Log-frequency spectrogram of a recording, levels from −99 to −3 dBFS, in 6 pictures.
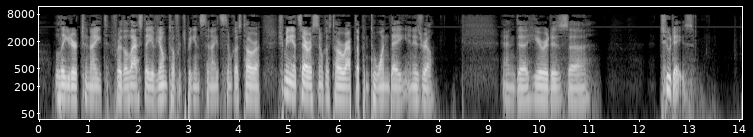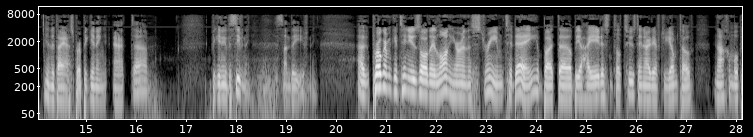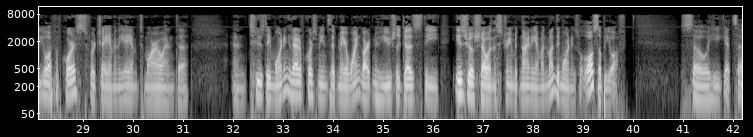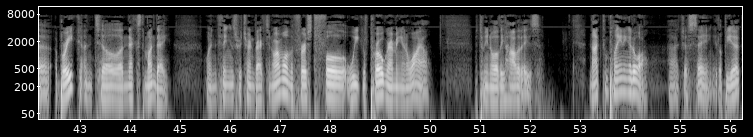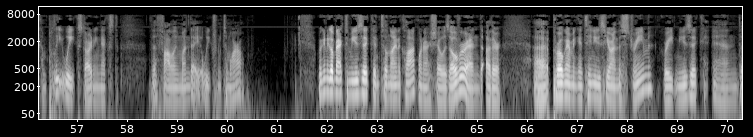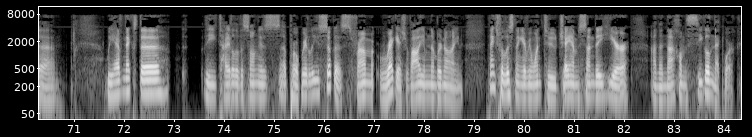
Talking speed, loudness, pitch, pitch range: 155 wpm, -23 LUFS, 110 Hz, 100-120 Hz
